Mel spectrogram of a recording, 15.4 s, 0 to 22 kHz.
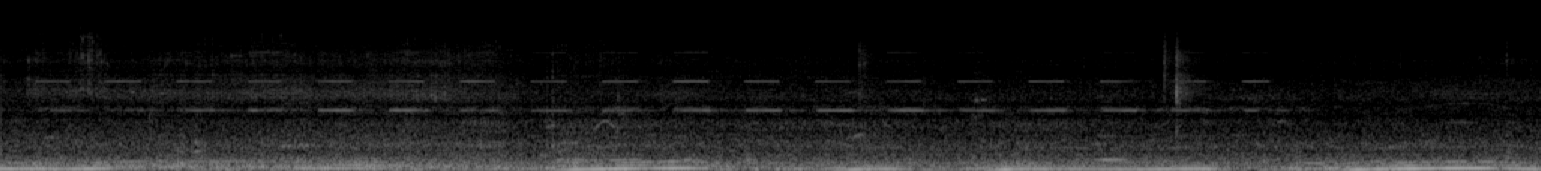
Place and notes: Ha'Carmel, Tel Awiw, Izrael - muggy soiree at Shuk Ha'Carmel I
muggy soiree at Shuk Ha'Carmel
July 2015
no-cut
